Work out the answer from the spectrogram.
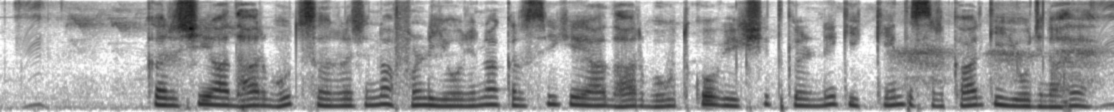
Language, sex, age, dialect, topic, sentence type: Hindi, male, 25-30, Hindustani Malvi Khadi Boli, agriculture, statement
